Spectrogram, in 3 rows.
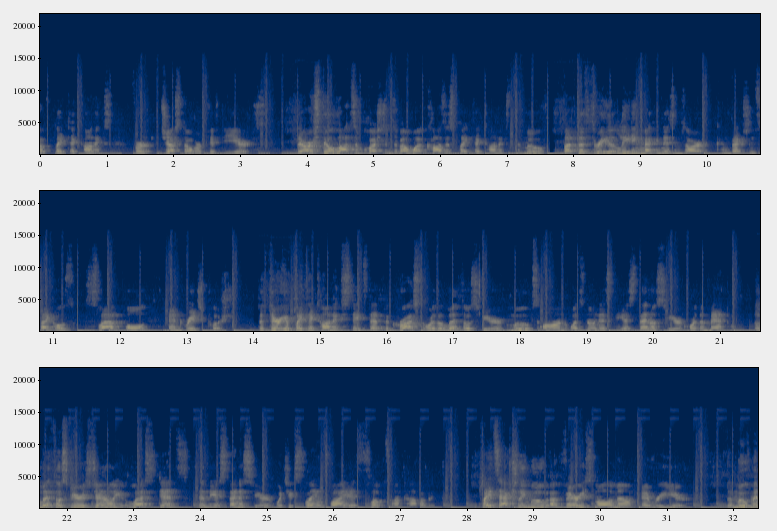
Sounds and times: Speech: 0.0 - 3.3, 3.9 - 27.6, 28.2 - 32.3
Music: 0.0 - 32.3.

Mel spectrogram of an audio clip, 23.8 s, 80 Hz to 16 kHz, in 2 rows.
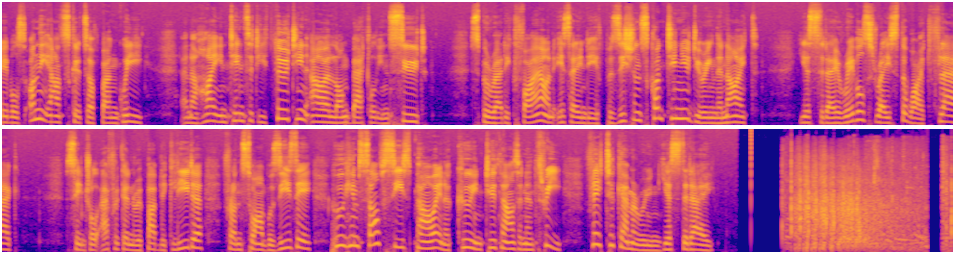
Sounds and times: Speech: 0.0 - 9.4, 10.0 - 12.1, 12.7 - 20.8.

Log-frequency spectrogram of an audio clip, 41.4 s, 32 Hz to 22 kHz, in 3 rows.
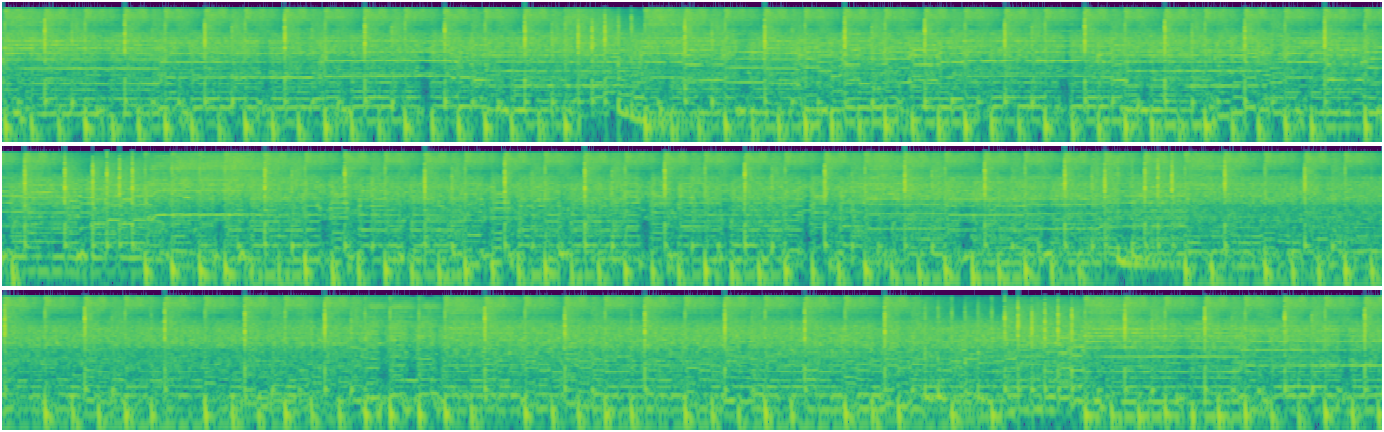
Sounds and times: Soundtrack music: 0.0 - 41.4.

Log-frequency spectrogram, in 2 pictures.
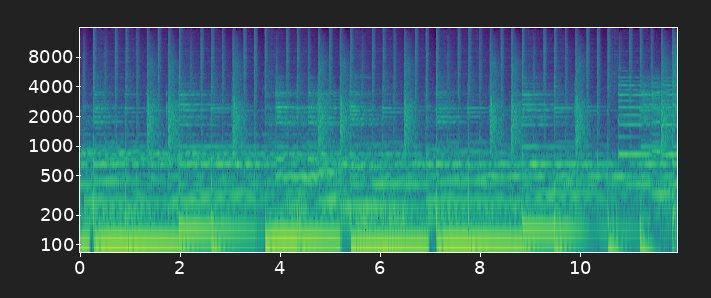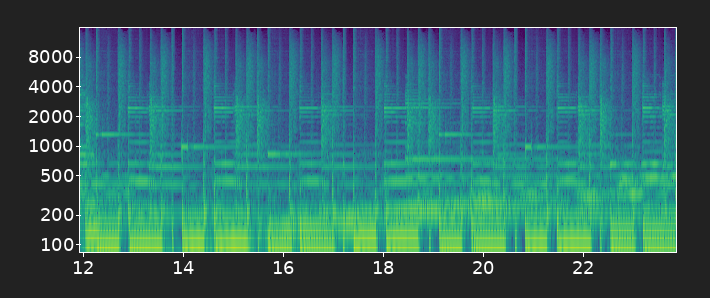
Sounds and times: Music: 0.0 - 23.8.

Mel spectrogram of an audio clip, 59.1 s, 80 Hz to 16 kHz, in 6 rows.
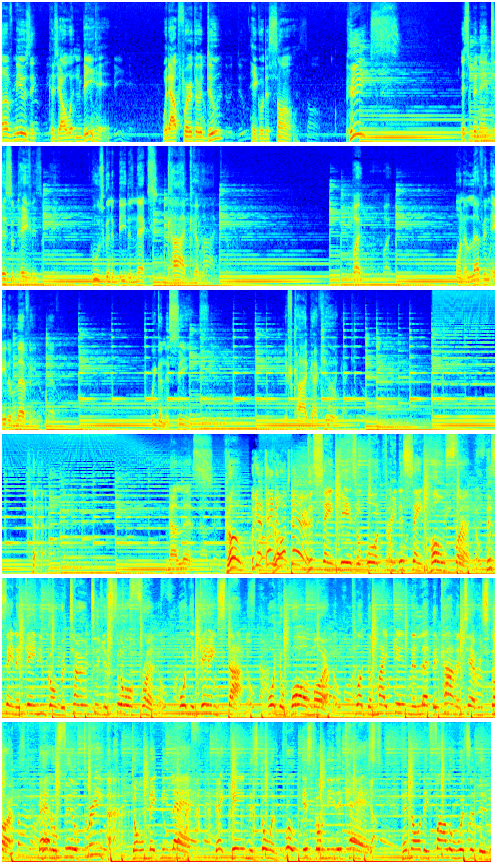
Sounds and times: Speech: 0.0 - 2.2, 3.2 - 6.3, 6.9 - 8.0, 9.2 - 10.6, 11.6 - 14.1, 16.9 - 17.6, 19.0 - 20.8, 22.7 - 23.6, 25.4 - 26.5, 32.9 - 37.1, 44.8 - 59.0
Music: 6.9 - 59.0.

